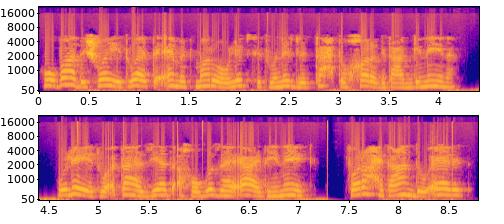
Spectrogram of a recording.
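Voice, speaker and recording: Brisk Egyptian woman narrating a story. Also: fairly high pitch, fairly even intonation. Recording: muffled lo-fi recording.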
